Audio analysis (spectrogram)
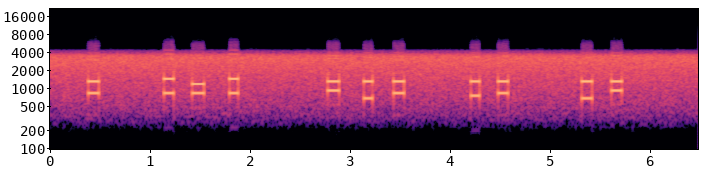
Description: DTMF, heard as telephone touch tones, dialled by hand, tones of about 110 ms. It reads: 8 979 028 58 20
